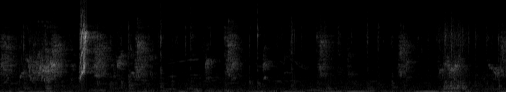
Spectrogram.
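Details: Budgies while eating strawberries; a loud sharp chirp early, then scattered soft twittering notes and faint chatter above a low hum.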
